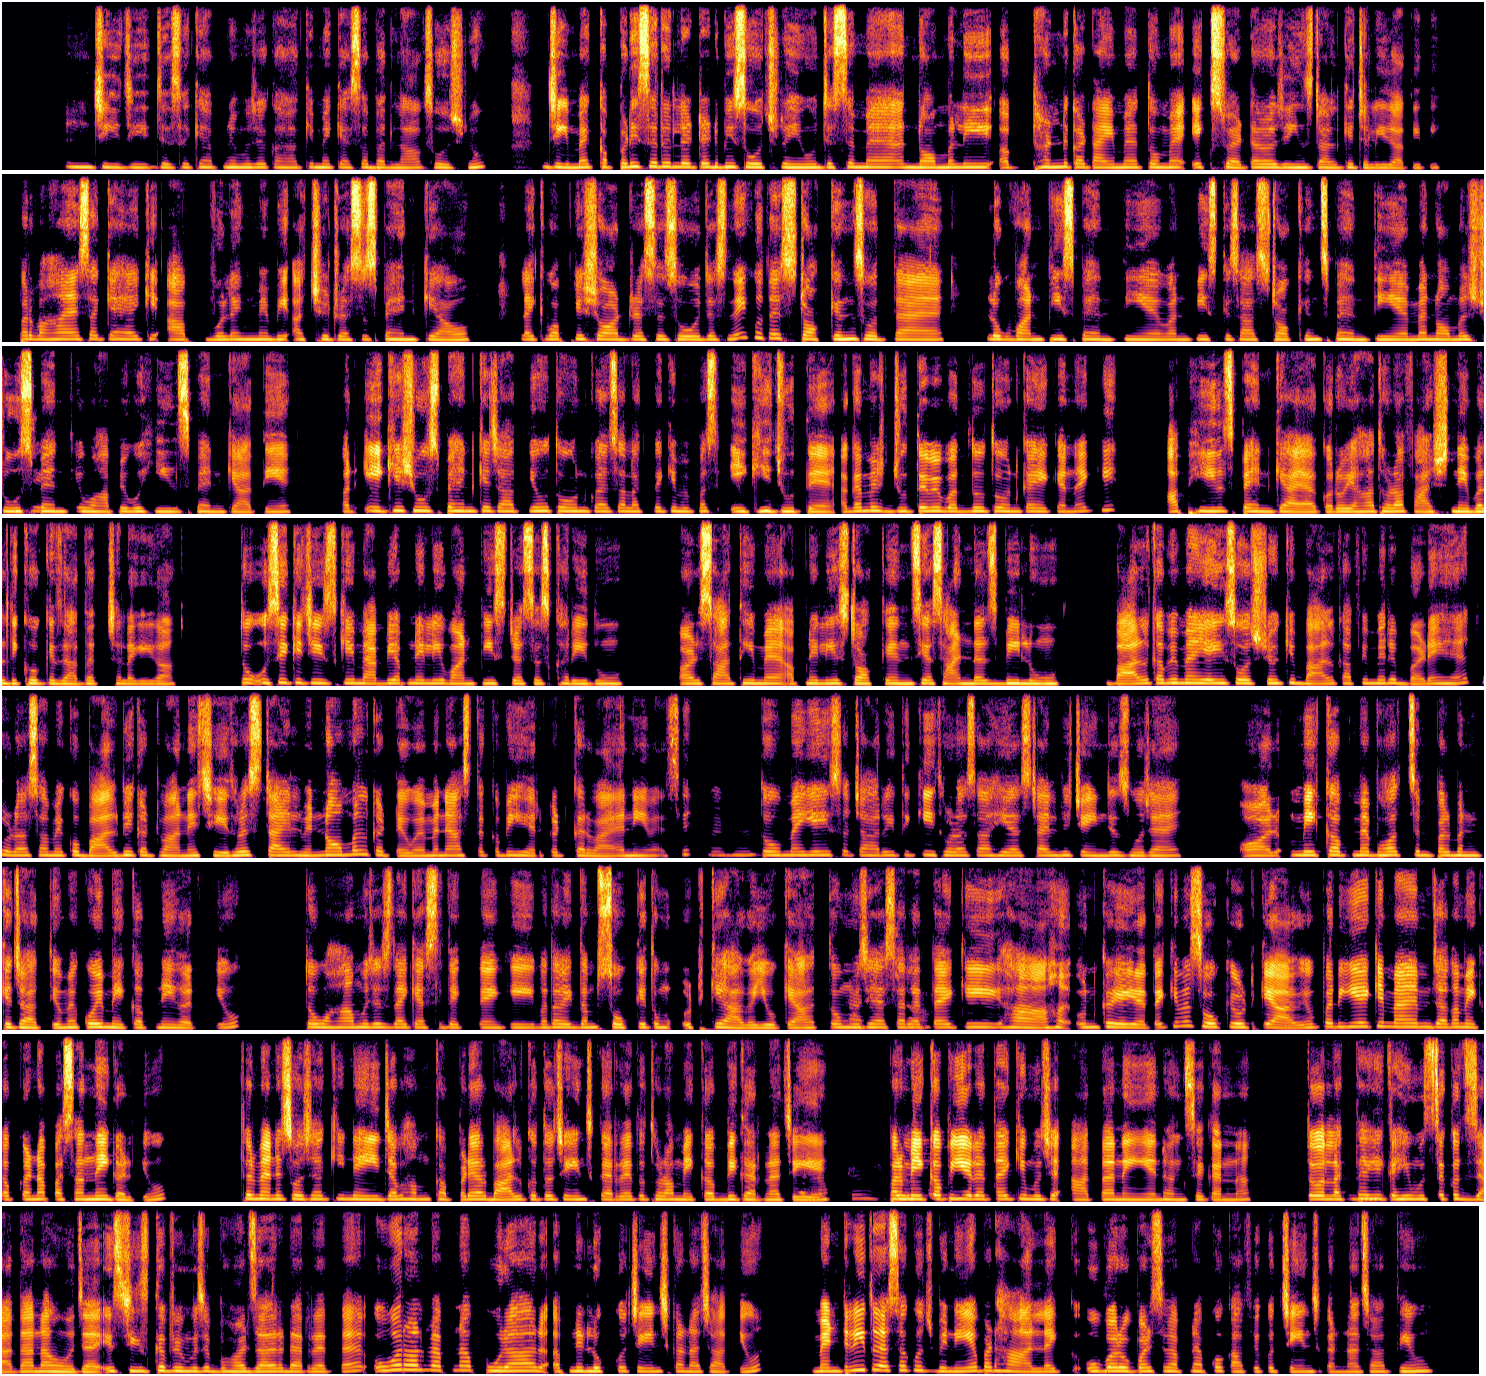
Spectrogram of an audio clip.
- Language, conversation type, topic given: Hindi, advice, नया रूप या पहनावा अपनाने में मुझे डर क्यों लगता है?
- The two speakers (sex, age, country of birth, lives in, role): female, 20-24, India, India, user; female, 45-49, India, India, advisor
- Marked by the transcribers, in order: in English: "रिलेटेड"; in English: "नॉर्मली"; in English: "टाइम"; in English: "वूलेन"; in English: "ड्रेसेज़"; in English: "लाइक"; in English: "शॉर्ट ड्रेसेज़"; in English: "स्टॉकिन्स"; in English: "वन पीस"; in English: "वन पीस"; in English: "स्टॉकिन्स"; in English: "नॉर्मल शूज़"; in English: "शूज़"; in English: "फैशनेबल"; in English: "वन पीस ड्रेसेज़"; in English: "स्टॉकिन्स"; in English: "सैंडल्स"; in English: "स्टाइल"; in English: "नॉर्मल"; in English: "हेयर कट"; in English: "हेयर स्टाइल"; in English: "चेंजज़"; in English: "सिंपल"; in English: "इज़ लाइक"; laughing while speaking: "हाँ"; in English: "चेंज"; in English: "ओवरॉल"; in English: "लुक"; in English: "चेंज"; in English: "मेंटली"; in English: "बट"; in English: "लाइक"; in English: "चेंज"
